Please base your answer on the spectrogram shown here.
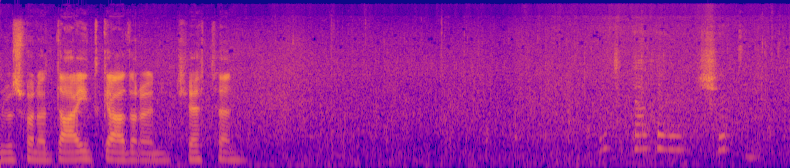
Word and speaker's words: chitin: Oh, you mean It's actually chitin? chitin. It's with a K. Even though you say chitting. I don't know, everybody wants to say shitting because that, yeah.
